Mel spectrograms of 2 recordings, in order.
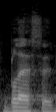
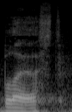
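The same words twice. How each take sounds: First: The word is said with two syllables. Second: The word is said with one syllable. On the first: "I like to say it with two syllables" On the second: "instead of blessed"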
